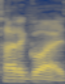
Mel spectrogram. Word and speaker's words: Haida Gwaii: That is how to mispronounce Haida Gwaii, say Queen Charlotte.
